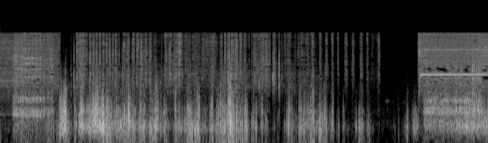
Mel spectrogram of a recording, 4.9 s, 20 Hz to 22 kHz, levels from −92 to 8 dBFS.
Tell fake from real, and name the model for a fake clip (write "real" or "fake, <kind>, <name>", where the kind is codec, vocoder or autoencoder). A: real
